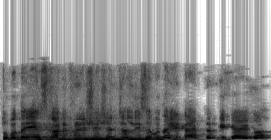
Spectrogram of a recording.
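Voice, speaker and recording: Guy teaching physics online, kinda high voice, fond of his students, goes tik tik and dan tan. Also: flat delivery, quick pace, creaky, fairly bright tone, rough recording. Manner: calls students "beta", quizzes them, adds playful sound effects. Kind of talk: live online class.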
